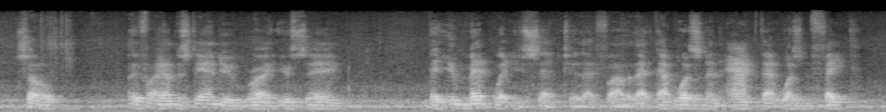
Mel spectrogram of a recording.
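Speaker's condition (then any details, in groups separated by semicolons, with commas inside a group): No condition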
